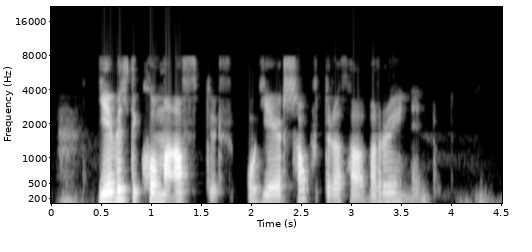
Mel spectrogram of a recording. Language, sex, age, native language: Icelandic, male, 30-39, Icelandic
